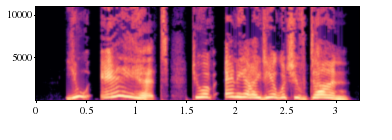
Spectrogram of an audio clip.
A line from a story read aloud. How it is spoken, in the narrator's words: cried Lucy, with rage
